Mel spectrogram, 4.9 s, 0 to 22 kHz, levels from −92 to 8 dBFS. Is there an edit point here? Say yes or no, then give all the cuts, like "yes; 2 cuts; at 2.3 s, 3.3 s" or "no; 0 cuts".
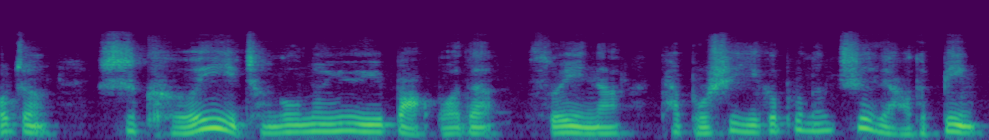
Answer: yes; 1 cut; at 2.5 s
